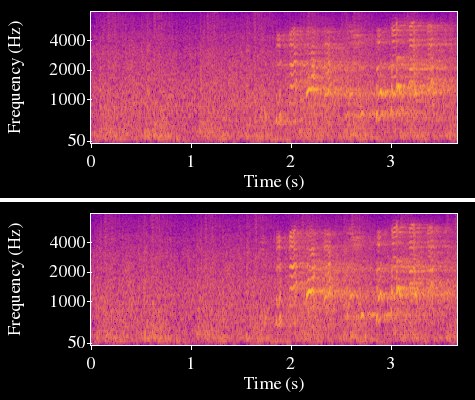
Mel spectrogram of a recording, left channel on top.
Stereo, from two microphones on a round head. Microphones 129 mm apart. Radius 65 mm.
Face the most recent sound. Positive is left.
turn(degrees=10)  # may be behind; listen again after turning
